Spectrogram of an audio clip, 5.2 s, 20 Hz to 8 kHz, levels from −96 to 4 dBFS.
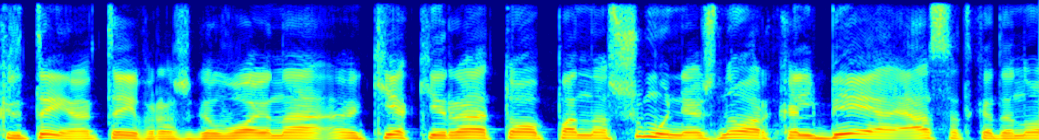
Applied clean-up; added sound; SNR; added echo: none; none; none; none.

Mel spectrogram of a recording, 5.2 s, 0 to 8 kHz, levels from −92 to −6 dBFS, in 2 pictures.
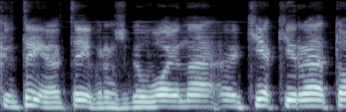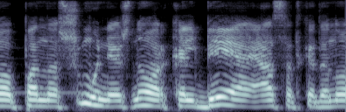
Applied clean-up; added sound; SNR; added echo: neural mask model DeepFilterNet 3.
